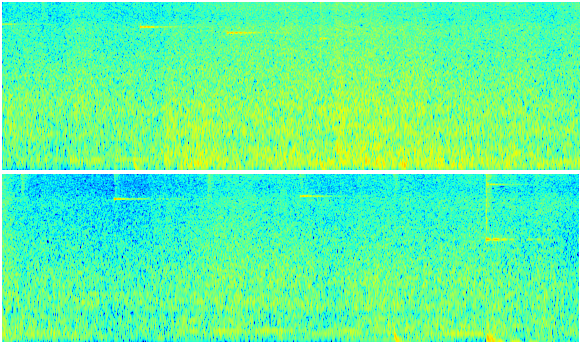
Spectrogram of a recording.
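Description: Sea waves wash steadily against rocks along the seaside, a continuous broad rushing surge with some wind noise, close and fairly loud, with no voices.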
